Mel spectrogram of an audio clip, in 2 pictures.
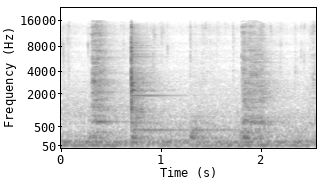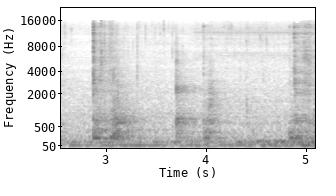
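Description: Slotted steel spoon scraping and stirring thick onion-tomato masala frying in a stainless steel kadhai, with short scrapes and knocks of metal on metal about once a second.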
